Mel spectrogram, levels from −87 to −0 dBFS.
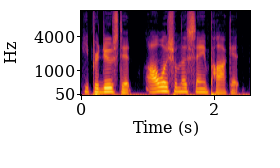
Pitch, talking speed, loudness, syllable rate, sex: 140 Hz, 165 wpm, -16 LUFS, 5.5 syllables/s, male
